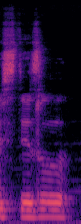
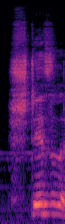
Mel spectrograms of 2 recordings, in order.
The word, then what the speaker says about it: Stizzl: it wrong so i you can call me stizzle stizzle i think is nice i think stitzel kinda sounds a bit stupid but of course also sounds stupid but shtizzle is the way it's intended to be spelled but uh pronounced but i think stizzle is also nice so i also like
